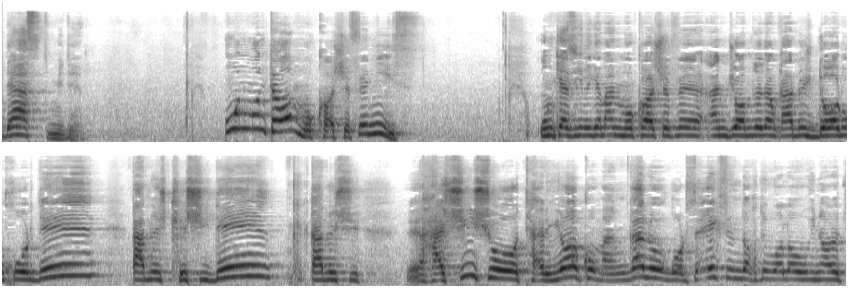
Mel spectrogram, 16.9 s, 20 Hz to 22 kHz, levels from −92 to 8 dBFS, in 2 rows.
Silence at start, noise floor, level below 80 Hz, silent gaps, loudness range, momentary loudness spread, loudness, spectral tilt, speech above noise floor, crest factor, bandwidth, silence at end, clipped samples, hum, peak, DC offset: 0 s; -47 dBFS; -52 dBFS; none; 4 LU; 11 LU; -16 LUFS; -4.5 dB/octave; 32 dB; 16 dB; 16.5 kHz; 0 s; under 0.1%; none; 0 dBFS; under 0.1%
